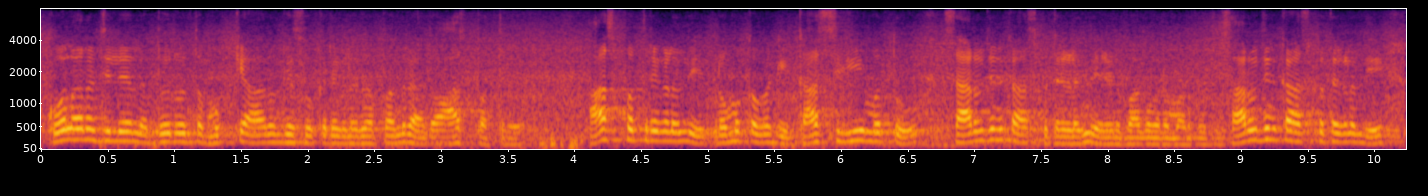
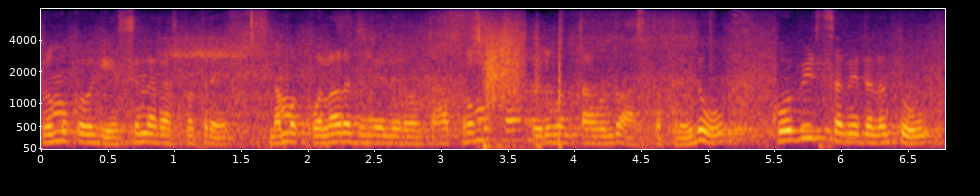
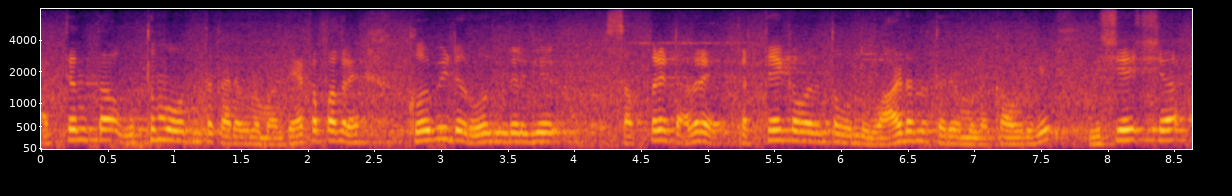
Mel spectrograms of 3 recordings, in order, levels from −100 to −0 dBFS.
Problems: constant background noise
